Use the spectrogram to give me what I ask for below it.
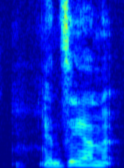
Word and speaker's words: Xan: And Zan, it's spelled with it's Xan, and it's actually short for Alexandria, which is her full name.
